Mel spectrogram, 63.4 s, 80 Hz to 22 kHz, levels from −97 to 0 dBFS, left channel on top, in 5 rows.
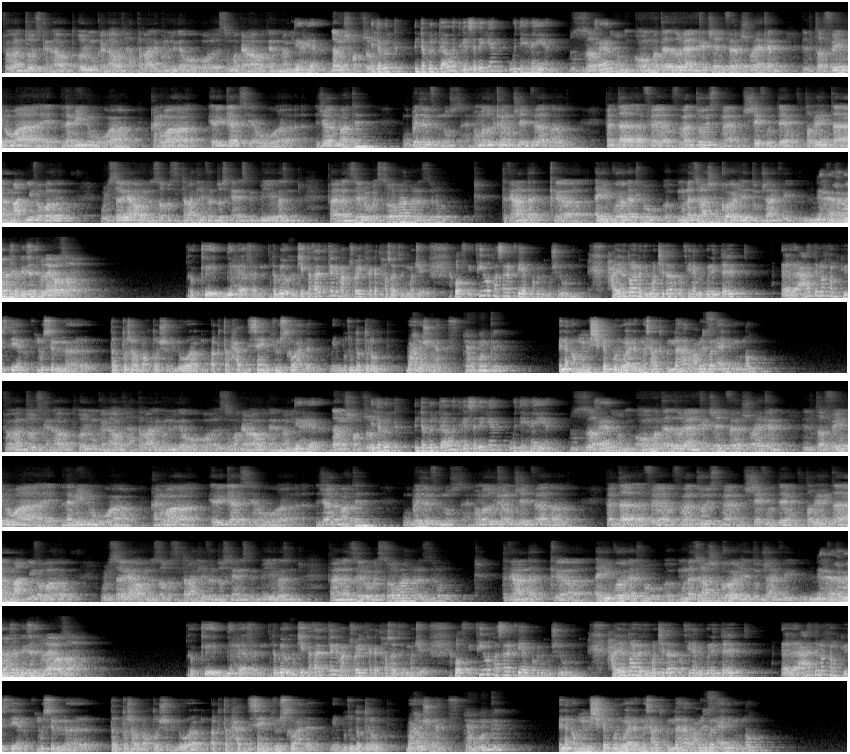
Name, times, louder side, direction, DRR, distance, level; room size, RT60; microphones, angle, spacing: voice 1, 0.0-4.4 4.9-5.6 8.5-14.7 14.9-18.2 18.7-21.2 21.7-26.4 26.9-29.9 30.3-32.1 32.5-32.6 32.9-37.3 37.8-39.3 42.3-42.5 56.9-57.4 57.7-58.3 61.3-61.4, left 1 dB, 80° left, 0 dB, 1.6 m, -23 dB
voice 2, 4.2-4.9 5.5-5.9 6.2-8.3 8.9-9.3 25.3-25.6 37.3-38.7 40.8-49.1 49.8-52.1 52.4-56.5 56.8-57.4 59.1-62.1, left 1 dB, 10° left, 3 dB, 0.5 m, -23 dB
5.6 x 4.6 x 4.3 m, 0.89 s
head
